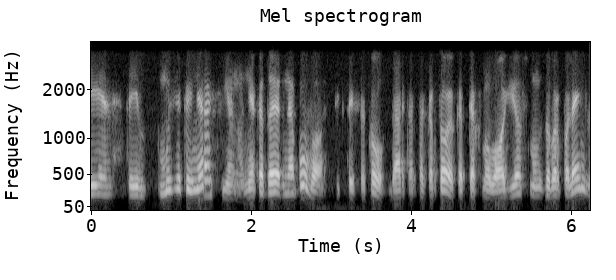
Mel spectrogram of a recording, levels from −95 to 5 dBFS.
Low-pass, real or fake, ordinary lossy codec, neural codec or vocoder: 3.6 kHz; real; Opus, 64 kbps; none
